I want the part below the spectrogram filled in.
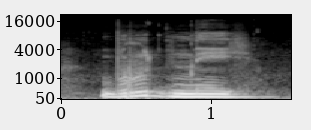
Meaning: dirty
- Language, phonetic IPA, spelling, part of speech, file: Ukrainian, [brʊdˈnɪi̯], брудний, adjective, Uk-брудний.ogg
